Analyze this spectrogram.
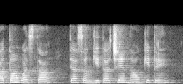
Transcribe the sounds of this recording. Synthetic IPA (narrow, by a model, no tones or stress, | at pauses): at̪ãʋad͡zt̪a | t̪jasəŋɡit̪at͡ɕẽnawkit̪ɛ̃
